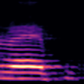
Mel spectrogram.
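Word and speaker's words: wrap: wrist wrist में भी देखिए यहां पर डब्लू साइलेंट है डब्लू आर आई एस टी क्या हो गया रिस्ट यहां लिखा है रप डब्लू आर ए प क्या लिखा है रप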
